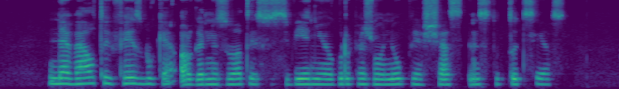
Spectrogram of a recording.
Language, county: Lithuanian, Vilnius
